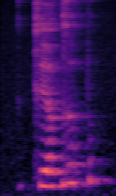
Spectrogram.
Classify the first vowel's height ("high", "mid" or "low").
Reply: mid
